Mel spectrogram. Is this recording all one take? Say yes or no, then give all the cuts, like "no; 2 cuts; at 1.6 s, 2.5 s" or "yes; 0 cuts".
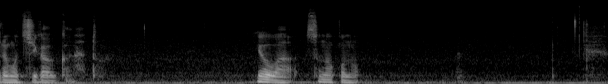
yes; 0 cuts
